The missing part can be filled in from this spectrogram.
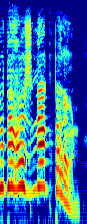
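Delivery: high, loud, disgusted shock.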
